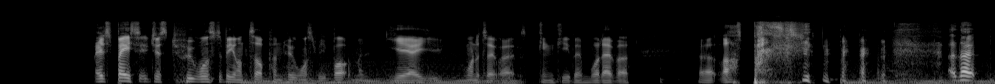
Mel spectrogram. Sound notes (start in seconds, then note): 7.5 chuckles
